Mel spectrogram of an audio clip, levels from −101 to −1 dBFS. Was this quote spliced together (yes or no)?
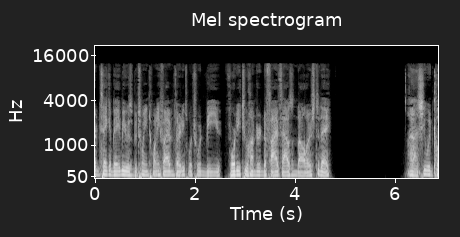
yes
